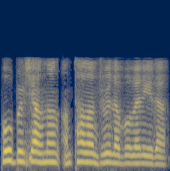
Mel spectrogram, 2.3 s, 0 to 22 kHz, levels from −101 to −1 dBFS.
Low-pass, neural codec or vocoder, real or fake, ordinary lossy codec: 5.4 kHz; codec, 16 kHz in and 24 kHz out, 0.4 kbps, LongCat-Audio-Codec, two codebook decoder; fake; AAC, 24 kbps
